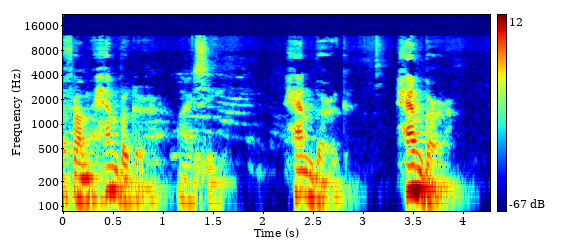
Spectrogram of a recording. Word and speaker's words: Hamburg: Hamburg. Is that the right pronunciation? Hamburg, not hamburger.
